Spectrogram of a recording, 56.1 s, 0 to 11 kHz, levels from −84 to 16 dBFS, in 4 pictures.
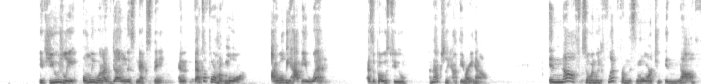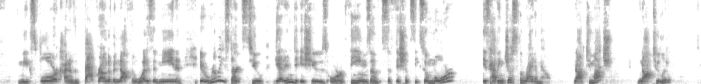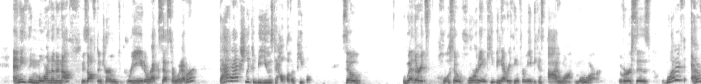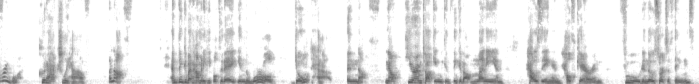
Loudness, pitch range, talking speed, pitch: -28 LUFS, 200-285 Hz, 165 wpm, 230 Hz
